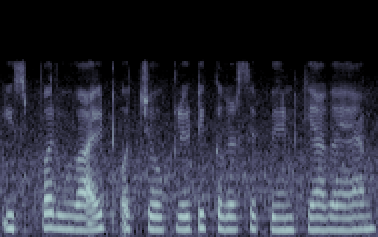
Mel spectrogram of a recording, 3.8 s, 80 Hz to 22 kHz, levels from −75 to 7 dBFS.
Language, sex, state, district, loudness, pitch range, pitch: Hindi, female, Haryana, Rohtak, -18 LUFS, 210-230 Hz, 215 Hz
